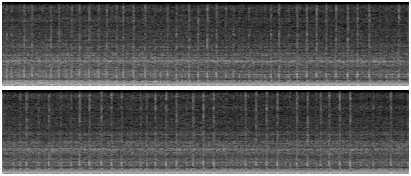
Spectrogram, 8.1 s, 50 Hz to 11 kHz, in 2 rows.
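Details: Freshly reassembled Stihl 070 two-stroke chainsaw (new seal, axial play corrected; running without choke, cover or bar, clutch still to repair) fires crisply and holds an even high speed without bogging or sputtering: normal running.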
